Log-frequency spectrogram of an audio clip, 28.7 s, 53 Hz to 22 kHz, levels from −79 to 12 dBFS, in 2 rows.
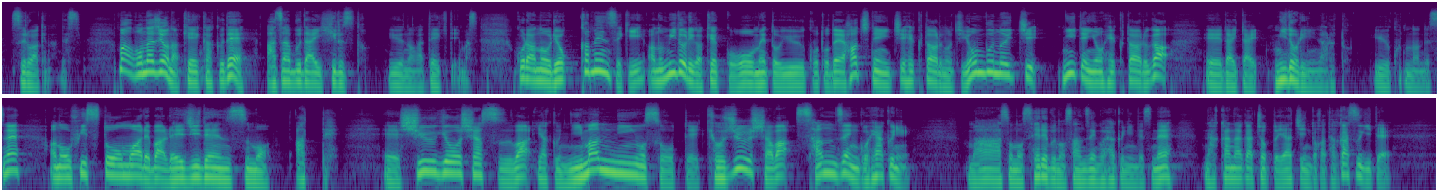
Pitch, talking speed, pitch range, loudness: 120 Hz, 330 characters per minute, 100-145 Hz, -19 LUFS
